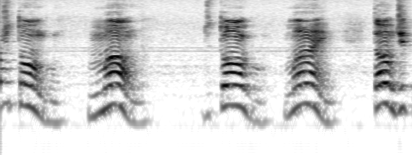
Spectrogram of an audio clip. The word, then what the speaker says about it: mão: Mão. Você percebe que a pronúncia é pelo nariz. Mão.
